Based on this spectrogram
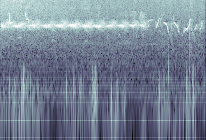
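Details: Savi's warbler singing, recorded with digiscoping equipment: a continuous, even, high buzzing reel held for about three seconds, then broken into short chirpy notes, over low thumping noise.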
